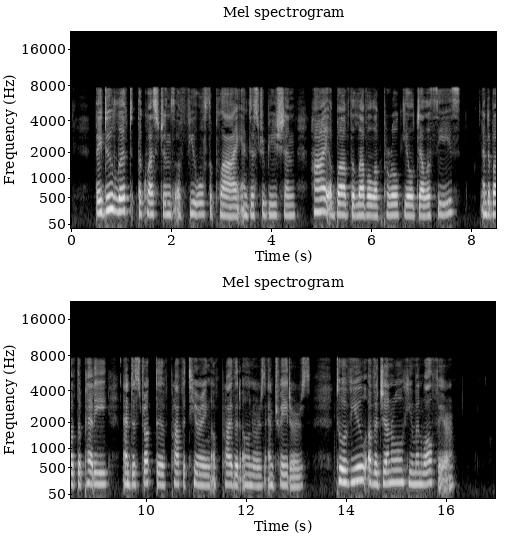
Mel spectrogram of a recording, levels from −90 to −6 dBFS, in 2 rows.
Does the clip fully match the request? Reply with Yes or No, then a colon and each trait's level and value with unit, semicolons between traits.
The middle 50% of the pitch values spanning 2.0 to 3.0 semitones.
Yes: narrow, 2.4 semitones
